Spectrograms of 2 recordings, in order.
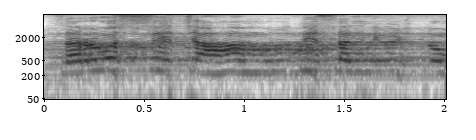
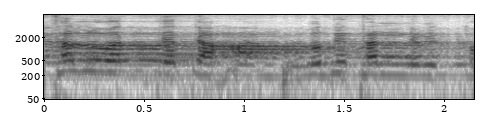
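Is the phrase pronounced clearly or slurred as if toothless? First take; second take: clearly; slurred. First: The words are pronounced clearly with normal consonants. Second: The consonants are slurred like a mouth without teeth. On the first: This is the intended recitation. "म्हणाले" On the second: An old person without teeth is reciting it. "दात नसतात तोंडात श्लोक म्हणाय गेलं तर दुसरंच उच्चार होतो"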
